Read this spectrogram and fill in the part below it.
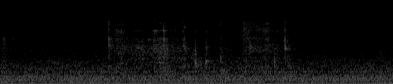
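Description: A page of a book is turned with a soft rustle.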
